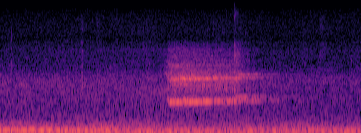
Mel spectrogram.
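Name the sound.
car brakes screeching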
